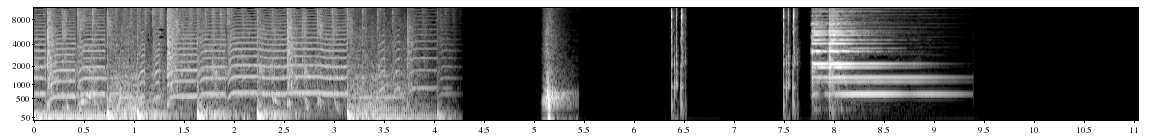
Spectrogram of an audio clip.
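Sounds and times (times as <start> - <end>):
quick clicks: 6.4 - 6.6, 7.5 - 7.7
bell ding: 7.8 - 9.4.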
